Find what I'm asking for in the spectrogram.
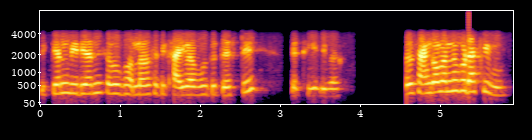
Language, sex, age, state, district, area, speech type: Odia, female, 18-30, Odisha, Dhenkanal, rural, conversation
